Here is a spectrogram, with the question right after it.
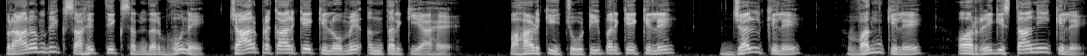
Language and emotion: Hindi, neutral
